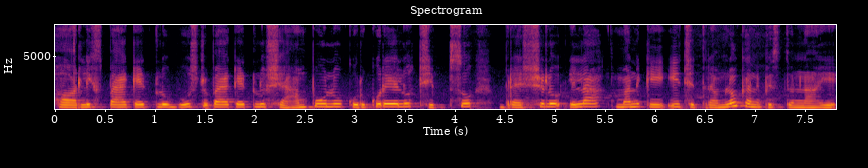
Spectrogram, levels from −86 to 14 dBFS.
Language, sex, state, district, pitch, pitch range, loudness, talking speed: Telugu, female, Andhra Pradesh, Guntur, 240 Hz, 225-270 Hz, -15 LUFS, 145 wpm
